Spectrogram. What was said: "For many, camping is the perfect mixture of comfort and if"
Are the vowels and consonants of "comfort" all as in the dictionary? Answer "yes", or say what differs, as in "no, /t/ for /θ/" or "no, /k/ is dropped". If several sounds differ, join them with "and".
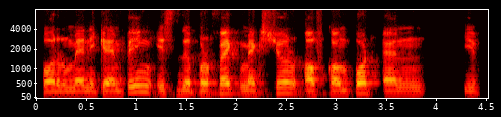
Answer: no, /p/ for /f/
